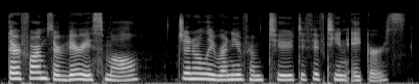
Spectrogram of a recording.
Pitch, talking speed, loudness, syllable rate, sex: 225 Hz, 170 wpm, -16 LUFS, 5.7 syllables/s, female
